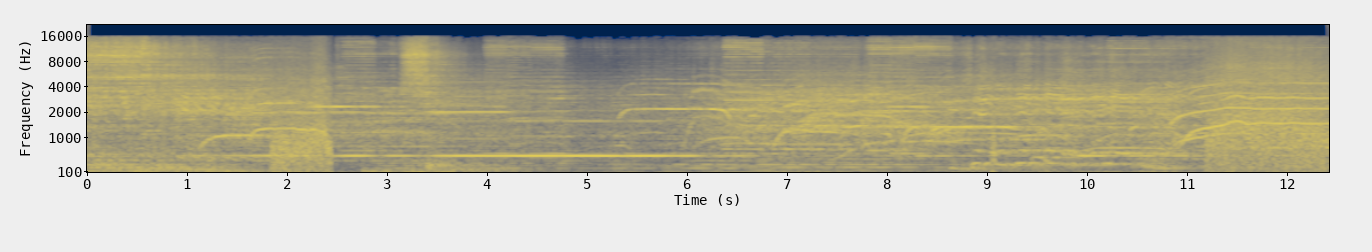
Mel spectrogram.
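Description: Live pop music played loud through a concert hall's PA, with a long held note in the middle and a heavy bass hit about three seconds in. High screams and whoops from fans rise over it several times.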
